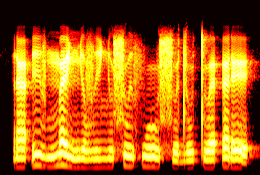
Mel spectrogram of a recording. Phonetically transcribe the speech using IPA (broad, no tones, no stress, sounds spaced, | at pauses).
ɾ æ ʔ i v m ɛ ɲ ə v i ʎ u sʷ i f w u sʷ e d u tʷ ɛ ʔ ɛ ɾ e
